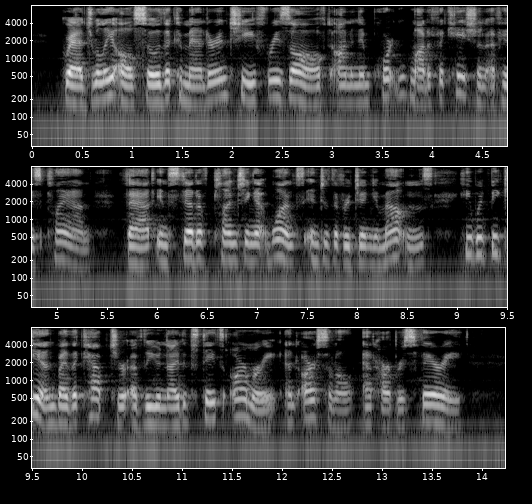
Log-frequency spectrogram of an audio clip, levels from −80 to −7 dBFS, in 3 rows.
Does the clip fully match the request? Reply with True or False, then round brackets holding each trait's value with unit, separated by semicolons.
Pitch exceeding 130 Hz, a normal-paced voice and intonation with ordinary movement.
True (190 Hz; 170 wpm; 3.4 semitones)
